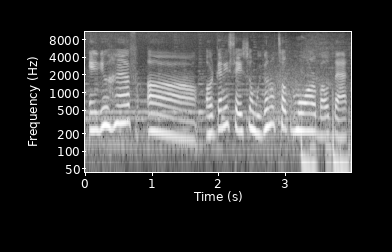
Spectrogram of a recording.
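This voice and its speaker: A woman's voice: on the high side, animated, moderate pace, music in the background. A woman host whose first language is Spanish, interviewing a guest in English with enthusiasm. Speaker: show host. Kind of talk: interview hosting.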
